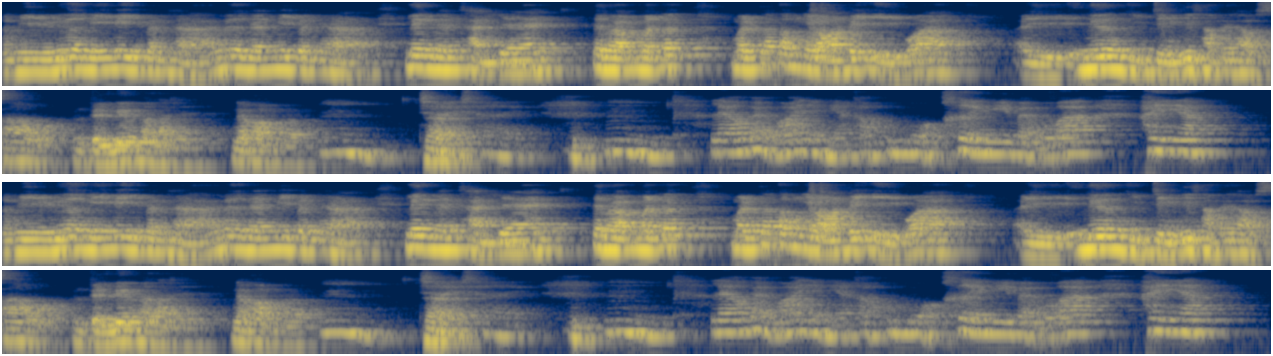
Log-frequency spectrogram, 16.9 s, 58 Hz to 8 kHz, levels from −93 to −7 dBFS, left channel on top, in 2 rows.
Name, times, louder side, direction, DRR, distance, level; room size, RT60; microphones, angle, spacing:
voice 1, 0.0-2.4 2.7-3.6 3.9-4.5 4.9-6.3 6.7-9.7 10.0-10.5 11.3-11.5, equal, 50° right, -7 dB, 0.6 m, -23 dB
voice 2, 3.2-3.6 10.6-11.0 11.2-16.4, left 1 dB, 30° left, -5 dB, 0.8 m, -33 dB
2.6 x 2.1 x 2.2 m, 0.75 s
head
